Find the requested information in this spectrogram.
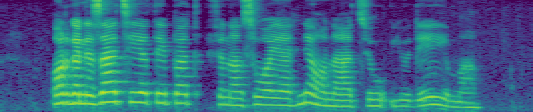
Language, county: Lithuanian, Klaipėda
